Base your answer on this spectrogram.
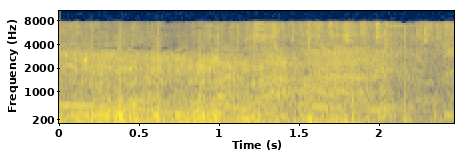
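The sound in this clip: Horses gallop while pulling a stagecoach, making a dense, steady rumble of hoofbeats blurred into a rough, noisy wash with no distinct single strikes.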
